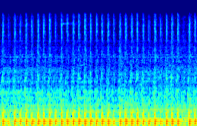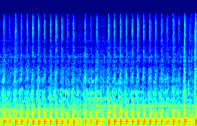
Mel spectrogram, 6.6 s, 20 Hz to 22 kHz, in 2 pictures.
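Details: 2005 Suzuki Satria F150, 20 years from new, after cold start following sitting: single-cylinder thumps at a steady, even beat with no knocking or rattle; it started fine and is idling normally.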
